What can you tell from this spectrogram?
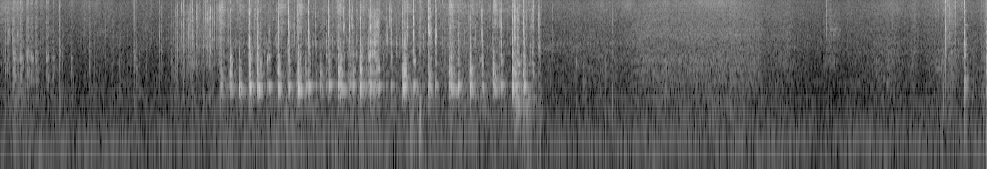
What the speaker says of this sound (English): Our water came to a boil. We're gonna make up some oatmeal. We're just gonna pour it right in the bag.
